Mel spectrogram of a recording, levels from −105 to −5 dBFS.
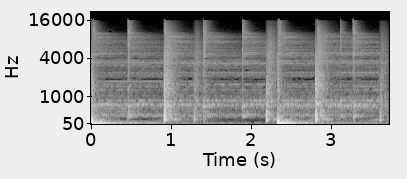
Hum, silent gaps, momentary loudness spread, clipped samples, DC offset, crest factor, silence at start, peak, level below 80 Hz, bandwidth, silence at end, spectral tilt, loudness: none; none; 10 LU; under 0.1%; under 0.1%; 22 dB; 0 s; 0 dBFS; -26 dBFS; 17 kHz; 0 s; -4 dB/octave; -25 LUFS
